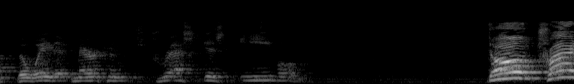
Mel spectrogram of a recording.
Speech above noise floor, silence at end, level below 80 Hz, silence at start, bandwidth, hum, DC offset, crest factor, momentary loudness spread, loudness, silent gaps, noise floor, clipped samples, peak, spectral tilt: 41 dB; 0 s; -82 dBFS; 0 s; 8 kHz; none; under 0.1%; 22 dB; 27 LU; -26 LUFS; none; -71 dBFS; under 0.1%; -10 dBFS; -4 dB/octave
